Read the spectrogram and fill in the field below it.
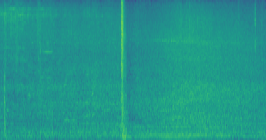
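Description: A car engine idles steadily at a police traffic stop, a constant low rumble with one sharp knock partway through, close by.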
